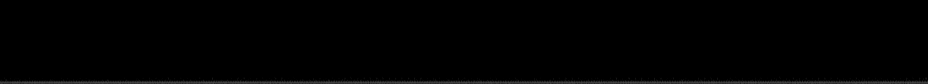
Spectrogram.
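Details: HP Pavilion dv6-6050ee laptop (2 GHz Sandy Bridge i5, 4 GB DDR3, ATI HD 6770 1 GB GPU): a quiet, steady low buzz with a faint high whine, cause unknown.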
